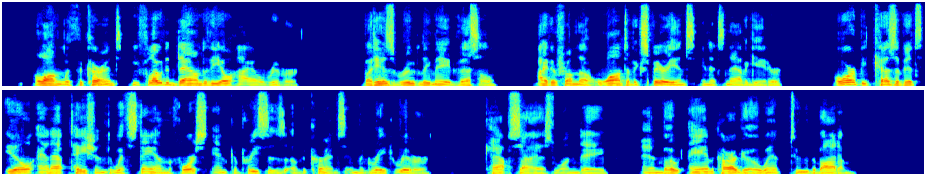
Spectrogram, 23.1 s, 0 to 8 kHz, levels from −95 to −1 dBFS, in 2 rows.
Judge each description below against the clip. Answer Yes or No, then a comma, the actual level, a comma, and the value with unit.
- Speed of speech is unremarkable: Yes, average, 145 wpm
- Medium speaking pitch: No, low, 110 Hz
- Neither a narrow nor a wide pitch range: No, wide, 5.7 semitones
